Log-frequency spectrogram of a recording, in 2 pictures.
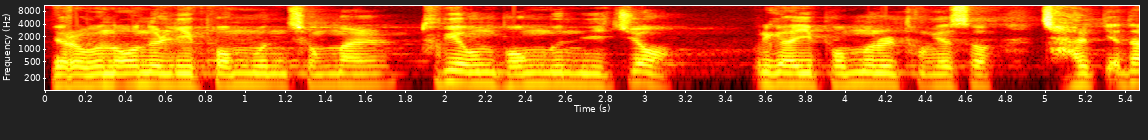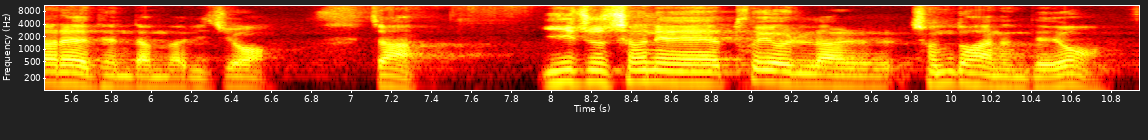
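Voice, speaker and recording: A man's voice: medium pitch, fairly even intonation, moderate pace, warm tone, big-room sound. A male pastor preaching a sermon, asking rhetorical questions and rising for emphasis. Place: church hall.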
